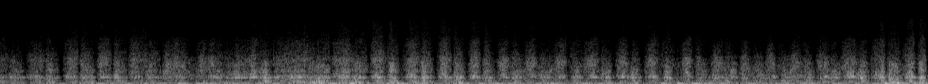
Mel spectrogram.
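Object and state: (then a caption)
Foam microphone windscreen being scratched. Short fingernails and fingertips of both hands scratch and rub a black foam windscreen over a large desk microphone. The result is a dense, muffled, rumbling scratching with rapid uneven strokes, about three per second, that stays heavy in the lows and dull in the highs throughout.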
